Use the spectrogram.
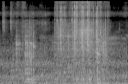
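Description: A sewing machine stitches a pattupavadai, the traditional silk skirt, running in a fast continuous rattle of needle strokes, close and steady with slight surges in speed.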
